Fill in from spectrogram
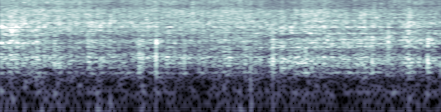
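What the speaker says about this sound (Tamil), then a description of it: "எண்ணெய் சூடானாக்கில் கடுகு, உளுந்தம் பருப்பு," Mustard seeds, urad dal and curry leaves sizzling hard in hot oil for a Tamil kuzhambu, a loud, unbroken crackling hiss close by with faint pops and no speech.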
